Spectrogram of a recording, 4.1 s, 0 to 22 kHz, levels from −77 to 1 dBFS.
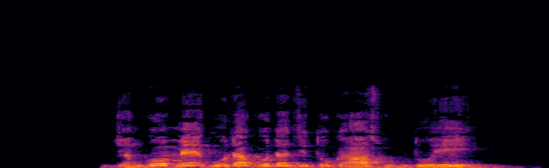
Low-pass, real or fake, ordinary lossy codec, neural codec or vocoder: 10.8 kHz; real; AAC, 48 kbps; none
